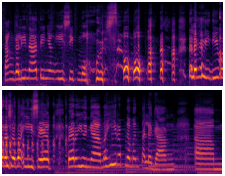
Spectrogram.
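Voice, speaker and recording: A woman with a Filipino accent hosting a casual radio advice segment, playful and teasing, laughing often as she reads and answers listener letters. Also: very high voice.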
